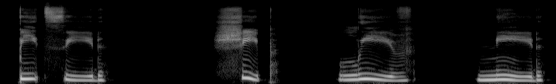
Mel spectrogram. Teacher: The long E. This sound is longer. You should smile a little when you say it. Hold the sound. Okay, stretch it a bit.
